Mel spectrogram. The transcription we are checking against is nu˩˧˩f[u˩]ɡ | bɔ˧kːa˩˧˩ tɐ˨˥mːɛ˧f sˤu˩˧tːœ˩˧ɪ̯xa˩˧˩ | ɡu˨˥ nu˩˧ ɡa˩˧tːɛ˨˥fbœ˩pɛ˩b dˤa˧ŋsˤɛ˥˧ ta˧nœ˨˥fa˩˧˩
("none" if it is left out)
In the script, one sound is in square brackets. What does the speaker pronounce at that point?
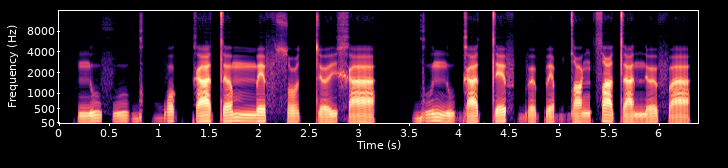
u˩˧˩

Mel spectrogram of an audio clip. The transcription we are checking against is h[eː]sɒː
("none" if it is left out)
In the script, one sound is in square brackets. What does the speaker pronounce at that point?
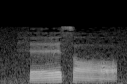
ɛː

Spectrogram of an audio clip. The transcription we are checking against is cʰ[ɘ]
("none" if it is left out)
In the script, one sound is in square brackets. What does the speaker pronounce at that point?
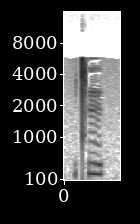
ʉ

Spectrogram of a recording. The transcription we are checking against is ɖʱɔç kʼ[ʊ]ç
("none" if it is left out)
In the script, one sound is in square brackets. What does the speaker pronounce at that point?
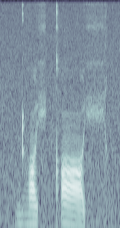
ɔ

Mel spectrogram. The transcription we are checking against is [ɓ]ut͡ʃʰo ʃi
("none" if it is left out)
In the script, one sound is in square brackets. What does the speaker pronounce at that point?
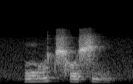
m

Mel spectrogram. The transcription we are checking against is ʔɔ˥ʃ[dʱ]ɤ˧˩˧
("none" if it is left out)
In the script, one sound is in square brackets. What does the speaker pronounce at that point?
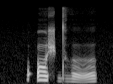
dʱ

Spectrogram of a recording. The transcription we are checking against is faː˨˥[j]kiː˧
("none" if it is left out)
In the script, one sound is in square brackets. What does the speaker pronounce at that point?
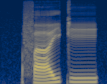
j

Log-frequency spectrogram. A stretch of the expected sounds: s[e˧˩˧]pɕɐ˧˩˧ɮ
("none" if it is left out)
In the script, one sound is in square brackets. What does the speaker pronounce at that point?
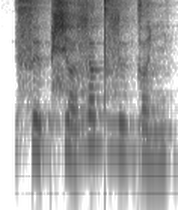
e˧˩˧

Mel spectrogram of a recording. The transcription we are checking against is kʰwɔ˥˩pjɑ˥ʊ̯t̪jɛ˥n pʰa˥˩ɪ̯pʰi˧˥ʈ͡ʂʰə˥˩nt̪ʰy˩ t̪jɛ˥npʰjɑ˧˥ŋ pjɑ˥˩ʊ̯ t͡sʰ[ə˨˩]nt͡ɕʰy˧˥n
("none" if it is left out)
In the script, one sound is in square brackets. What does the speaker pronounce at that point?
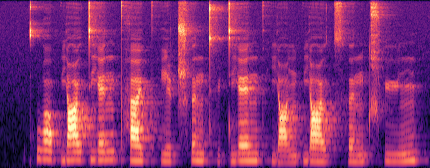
ə˧˥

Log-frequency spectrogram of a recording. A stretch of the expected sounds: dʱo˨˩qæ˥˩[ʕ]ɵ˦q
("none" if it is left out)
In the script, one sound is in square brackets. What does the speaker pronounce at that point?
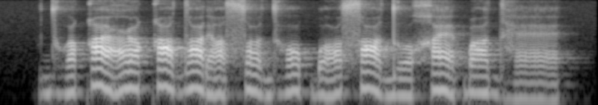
ʕ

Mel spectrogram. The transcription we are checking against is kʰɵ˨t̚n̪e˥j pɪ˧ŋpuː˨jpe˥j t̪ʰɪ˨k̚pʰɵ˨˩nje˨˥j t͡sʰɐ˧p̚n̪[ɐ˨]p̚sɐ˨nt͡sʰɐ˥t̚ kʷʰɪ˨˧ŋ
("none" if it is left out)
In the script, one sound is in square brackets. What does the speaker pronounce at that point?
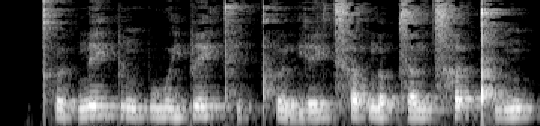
ɐ˨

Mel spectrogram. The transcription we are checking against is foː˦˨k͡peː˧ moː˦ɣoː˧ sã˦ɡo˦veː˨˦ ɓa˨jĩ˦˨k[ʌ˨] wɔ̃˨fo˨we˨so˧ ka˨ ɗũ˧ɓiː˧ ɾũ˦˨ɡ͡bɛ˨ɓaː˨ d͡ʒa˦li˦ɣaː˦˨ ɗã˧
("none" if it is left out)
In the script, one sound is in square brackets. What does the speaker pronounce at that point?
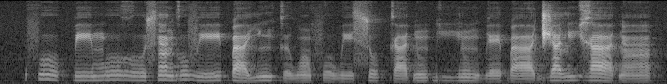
ə˨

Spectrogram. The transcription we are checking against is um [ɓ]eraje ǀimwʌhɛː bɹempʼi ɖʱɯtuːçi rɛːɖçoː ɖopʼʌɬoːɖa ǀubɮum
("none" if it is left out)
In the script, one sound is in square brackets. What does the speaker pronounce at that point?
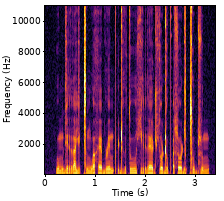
ɡ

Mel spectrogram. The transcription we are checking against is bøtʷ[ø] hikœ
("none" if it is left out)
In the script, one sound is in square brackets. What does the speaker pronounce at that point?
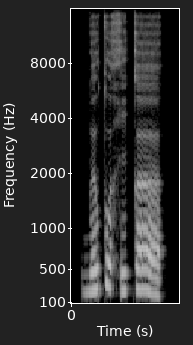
œ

